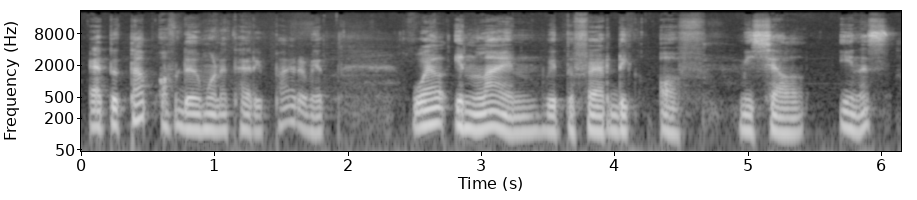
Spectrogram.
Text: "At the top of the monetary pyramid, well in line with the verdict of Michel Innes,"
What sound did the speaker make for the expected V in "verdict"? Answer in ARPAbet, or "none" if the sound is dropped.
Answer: F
